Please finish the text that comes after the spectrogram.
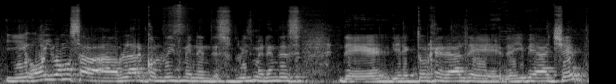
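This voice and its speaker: A man's voice: fairly high pitch, normal speed, a little hiss or hum, rough recording. A man co-hosting a sales podcast, asking the guest questions in a chatty way full of fillers. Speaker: podcast co-host. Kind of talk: podcast interview.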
